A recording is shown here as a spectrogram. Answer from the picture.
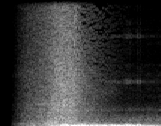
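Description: Whoosh sound effect of a news channel's logo sting, swelling up from silence and peaking about a second in, with deep bass thuds underneath that carry on after the whoosh fades near the end.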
